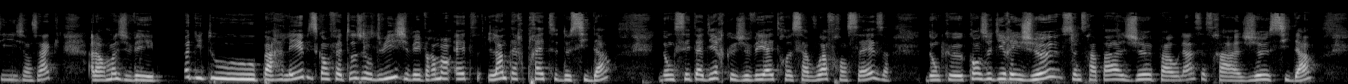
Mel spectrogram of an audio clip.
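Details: Adult woman speaking French; normal speech.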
